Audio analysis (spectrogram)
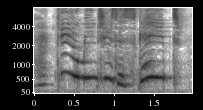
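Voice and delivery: very high, startled voice; shocked question. Acted. Rescuer learns the witch escaped, high and shocked. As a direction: gasp it out in disbelief.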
